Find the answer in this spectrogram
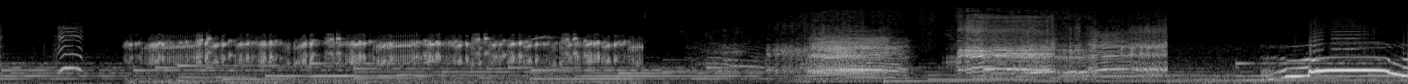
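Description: Animal calls over soft background music: a rapid rattling croak for about five seconds, then two loud bleats from a sheep, then a drawn-out, pitched animal call near the end.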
